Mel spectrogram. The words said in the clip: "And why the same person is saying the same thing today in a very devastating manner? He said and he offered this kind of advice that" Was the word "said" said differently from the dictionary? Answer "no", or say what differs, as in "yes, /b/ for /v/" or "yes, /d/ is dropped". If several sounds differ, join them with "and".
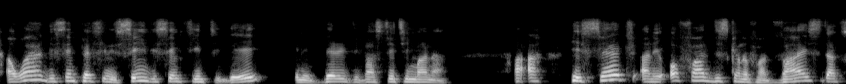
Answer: no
